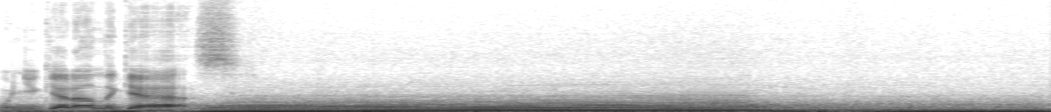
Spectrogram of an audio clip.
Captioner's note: car engine roaring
